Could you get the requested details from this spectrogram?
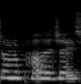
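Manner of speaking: ordinary delivery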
